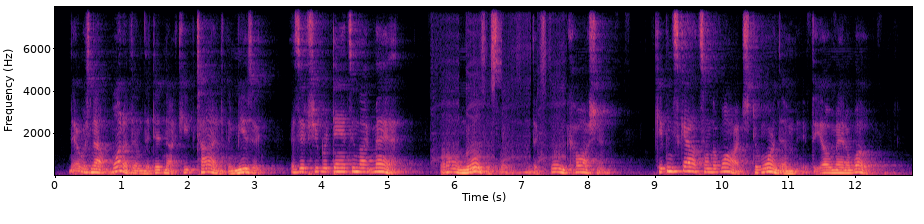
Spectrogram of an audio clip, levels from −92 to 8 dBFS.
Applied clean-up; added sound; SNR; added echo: neural separator model SepFormer DNS4.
